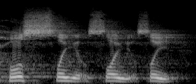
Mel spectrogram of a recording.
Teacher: الصاد مفخمة، مع أنها مكسورة لكن يبقى فيها صفة الإطباق، قوتها الإطباق.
